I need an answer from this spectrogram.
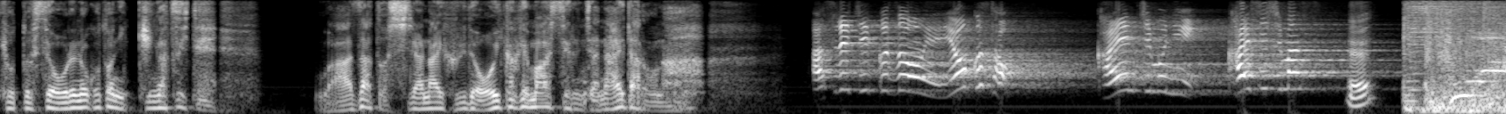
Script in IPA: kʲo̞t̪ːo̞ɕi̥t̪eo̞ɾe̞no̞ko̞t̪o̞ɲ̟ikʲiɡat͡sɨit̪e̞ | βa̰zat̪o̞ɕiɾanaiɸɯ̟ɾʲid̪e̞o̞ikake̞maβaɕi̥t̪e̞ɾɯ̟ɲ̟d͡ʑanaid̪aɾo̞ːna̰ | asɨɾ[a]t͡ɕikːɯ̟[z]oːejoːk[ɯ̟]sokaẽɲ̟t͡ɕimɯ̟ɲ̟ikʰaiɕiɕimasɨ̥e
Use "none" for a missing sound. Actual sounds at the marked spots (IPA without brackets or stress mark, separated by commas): e, z, ɯ̟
